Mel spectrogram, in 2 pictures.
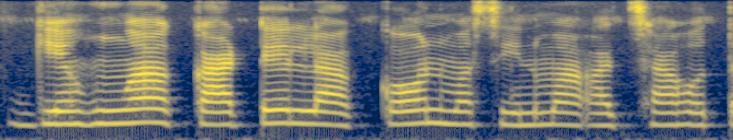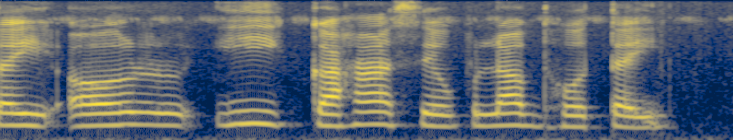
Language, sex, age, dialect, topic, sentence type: Magahi, female, 56-60, Central/Standard, agriculture, question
